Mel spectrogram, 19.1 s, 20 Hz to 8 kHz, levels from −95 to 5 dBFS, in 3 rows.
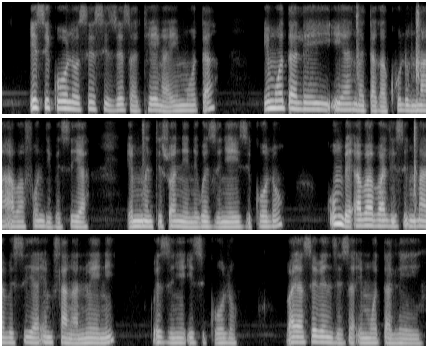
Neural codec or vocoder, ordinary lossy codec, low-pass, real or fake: codec, 16 kHz in and 24 kHz out, 1 kbps, XY-Tokenizer; Opus, 32 kbps; 7.2 kHz; fake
